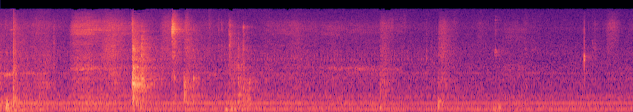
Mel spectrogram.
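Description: A few light clicks and taps of small metal hardware being handled at a turntable tonearm in the first two seconds, then only a faint steady hum.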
